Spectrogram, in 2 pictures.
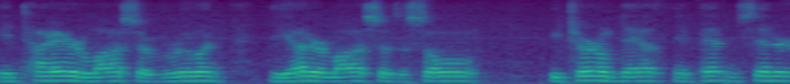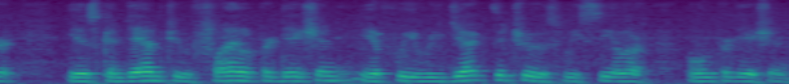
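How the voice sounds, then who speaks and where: A man speaks in a monotone with flat intonation and a fairly high pitch. His tone is dark and mellow, and somewhat breathy. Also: moderate pace. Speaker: Bible prophecy teacher. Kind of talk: Bible study lecture.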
